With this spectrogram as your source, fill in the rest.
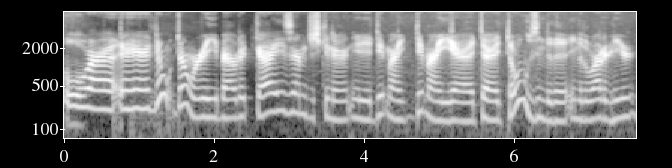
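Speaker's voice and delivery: low, hesitant frog puppet character voice. Trying a different take on the voice, in a Kermit the Frog voice. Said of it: "Kermit the Frog".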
